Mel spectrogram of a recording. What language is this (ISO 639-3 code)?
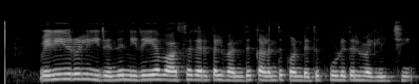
tam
